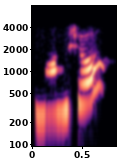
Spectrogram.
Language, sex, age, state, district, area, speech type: Bengali, female, 18-30, West Bengal, Darjeeling, urban, conversation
